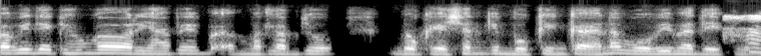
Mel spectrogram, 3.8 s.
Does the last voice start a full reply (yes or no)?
yes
